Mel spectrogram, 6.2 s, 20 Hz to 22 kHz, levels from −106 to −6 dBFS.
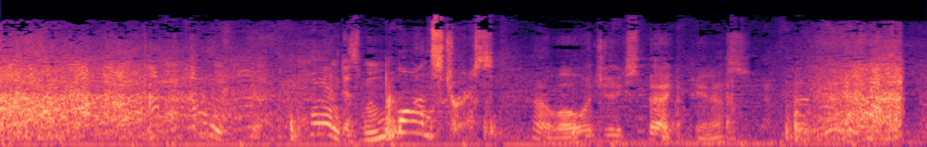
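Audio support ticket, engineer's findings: Damaged data in a compressed stream, 4.51–4.53 s. Brief disruption of about 20 ms in the audio. Probable component: the compressed file or stream upstream of the decoder. Mechanism: bytes there lost, zeroed, overwritten or mixed with foreign data; decoder misreads or rejects those frames, loses sync and resumes at the next valid frame header.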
